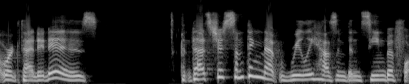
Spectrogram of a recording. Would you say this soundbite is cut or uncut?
uncut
